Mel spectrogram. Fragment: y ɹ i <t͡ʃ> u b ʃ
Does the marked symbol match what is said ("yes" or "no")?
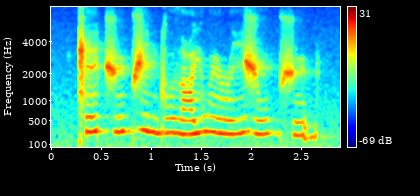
no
